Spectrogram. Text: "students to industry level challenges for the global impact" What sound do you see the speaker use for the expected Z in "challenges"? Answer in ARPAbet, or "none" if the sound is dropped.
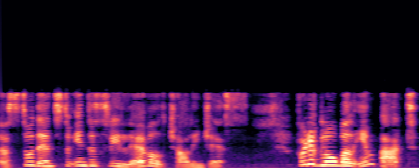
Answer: S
